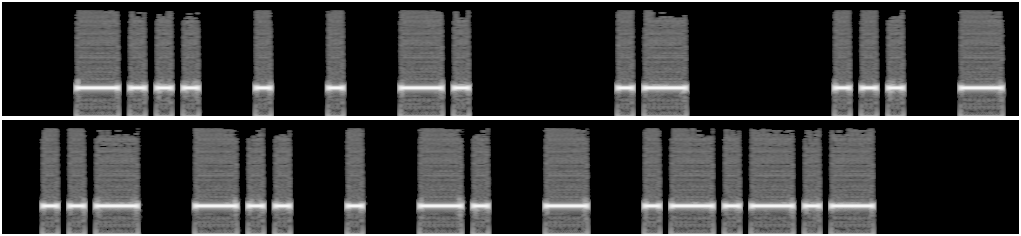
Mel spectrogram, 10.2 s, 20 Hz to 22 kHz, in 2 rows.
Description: Morse code, heard as a keyed tone, about 18 wpm, spaced as for 15 wpm, 1000 Hz. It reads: BEEN A STUDENT.
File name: qotdfiles / 15wpm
